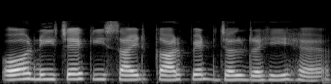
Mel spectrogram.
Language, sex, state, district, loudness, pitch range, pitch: Hindi, female, Bihar, Patna, -17 LUFS, 210-235 Hz, 220 Hz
